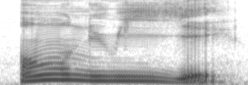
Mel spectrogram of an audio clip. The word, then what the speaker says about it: ennuyé: Ennuyé. Okay, so first en, then nuit, then yé. Ennuyé.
